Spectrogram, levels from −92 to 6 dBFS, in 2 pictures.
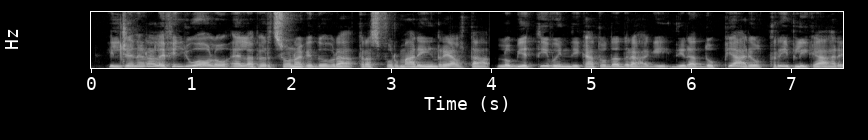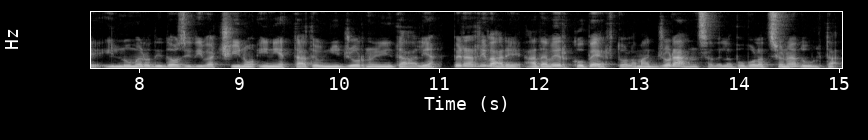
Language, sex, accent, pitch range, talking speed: Italian, male, native, 115-155 Hz, 160 wpm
